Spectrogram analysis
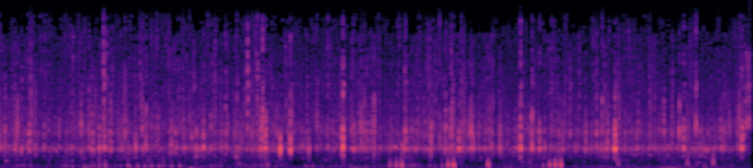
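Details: Snapping shrimp at Ningaloo Reef just before sunrise, a dense crackle of countless sharp clicks, joined by reef fish making little grunting and popping sounds in a fish dawn chorus; lower pops stand out every second or so.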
